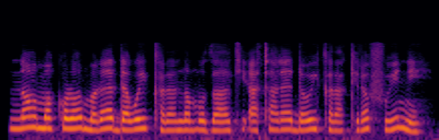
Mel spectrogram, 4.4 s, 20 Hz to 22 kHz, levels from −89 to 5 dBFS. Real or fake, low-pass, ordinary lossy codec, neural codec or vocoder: fake; 7.2 kHz; none; codec, 16 kHz, about 1 kbps, DyCAST, with the encoder's durations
